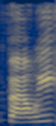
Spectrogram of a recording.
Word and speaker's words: Faoi: Okay, so for my new folks, I am Fowie. It rhymes with Wowie.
